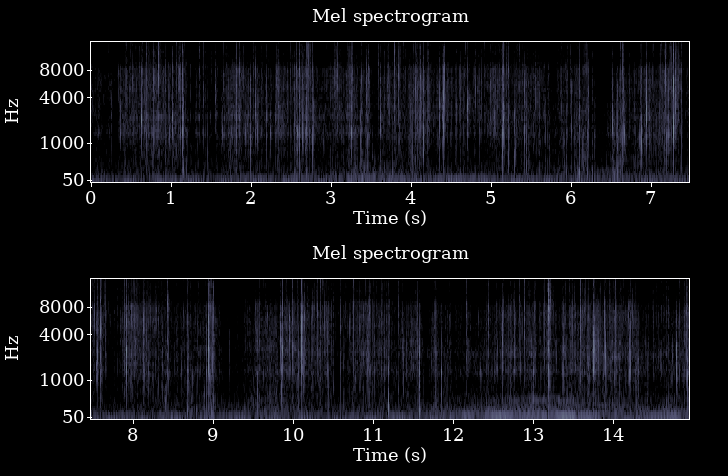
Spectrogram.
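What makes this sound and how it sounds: A small clear plastic bag full of translucent granules is pressed and crinkled by fingertips, giving dense, bright, crisp crackles and rapid clicks with no ringing. The sound stays quiet and steady throughout, with a faint low hum rising briefly near the end.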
